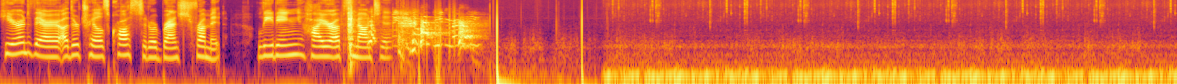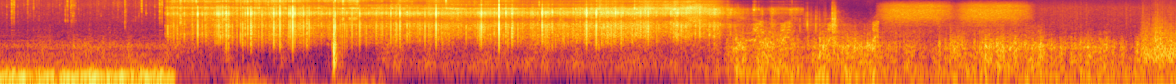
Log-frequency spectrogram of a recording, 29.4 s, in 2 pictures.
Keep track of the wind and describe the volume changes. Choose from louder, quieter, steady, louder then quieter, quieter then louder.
louder.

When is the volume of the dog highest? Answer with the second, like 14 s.
5 s.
